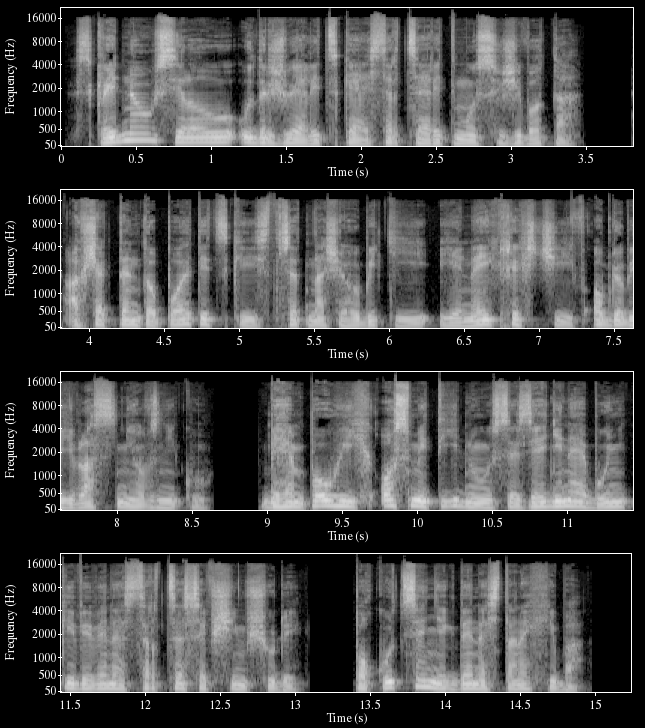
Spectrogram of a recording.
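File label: male Czech documentary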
